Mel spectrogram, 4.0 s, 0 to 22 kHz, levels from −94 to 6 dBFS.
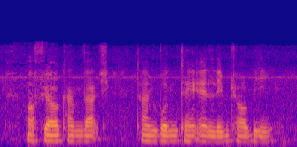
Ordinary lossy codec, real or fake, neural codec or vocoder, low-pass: Opus, 16 kbps; real; none; 7.2 kHz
